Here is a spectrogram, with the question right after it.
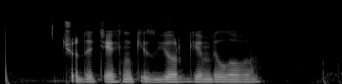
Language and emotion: Russian, neutral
